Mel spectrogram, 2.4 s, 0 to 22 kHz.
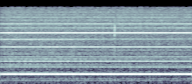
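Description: Steady cabin drone of a Piper PA46 Malibu Mirage in flight, heard as a constant hum of several fixed tones that does not change.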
